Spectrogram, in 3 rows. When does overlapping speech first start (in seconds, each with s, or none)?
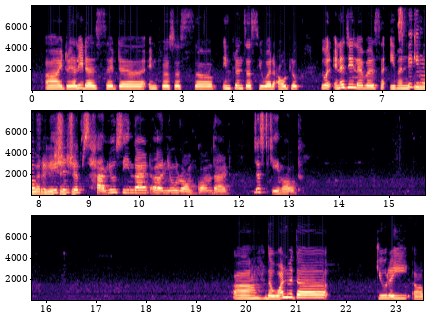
7.3 s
